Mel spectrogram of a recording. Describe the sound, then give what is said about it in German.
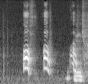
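A dog barks three times at villagers coming around a corner to give chase: two short, sharp barks in quick succession, then a longer, rougher one that trails off. No one speaks over them. “Äh, der lässt das zu, aber als dann die Dorfbewohner um die Ecke kommen und die verfolgen wollen, bellt er sie an.”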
